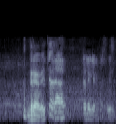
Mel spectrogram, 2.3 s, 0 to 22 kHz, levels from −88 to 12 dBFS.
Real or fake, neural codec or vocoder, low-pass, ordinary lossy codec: real; none; 7.2 kHz; AAC, 32 kbps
